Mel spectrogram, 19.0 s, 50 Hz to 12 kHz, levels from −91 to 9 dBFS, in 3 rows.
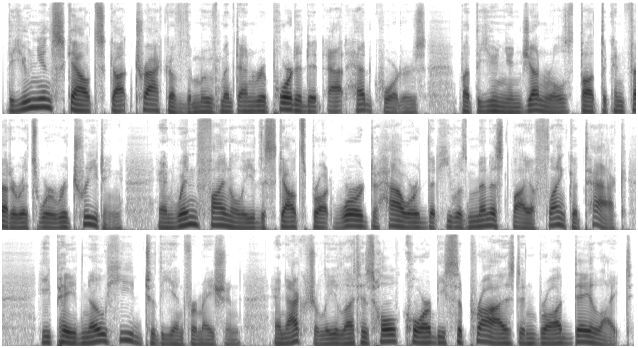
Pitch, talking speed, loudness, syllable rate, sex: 115 Hz, 180 wpm, -18 LUFS, 5.1 syllables/s, male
